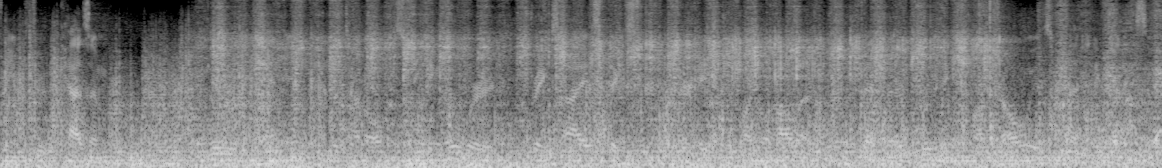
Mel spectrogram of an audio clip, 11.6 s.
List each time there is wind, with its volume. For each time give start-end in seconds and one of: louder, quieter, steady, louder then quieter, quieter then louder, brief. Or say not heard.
0.0-11.5 steady.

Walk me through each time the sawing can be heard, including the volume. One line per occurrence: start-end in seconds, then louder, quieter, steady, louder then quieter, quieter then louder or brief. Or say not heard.
1.9-11.5 steady.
